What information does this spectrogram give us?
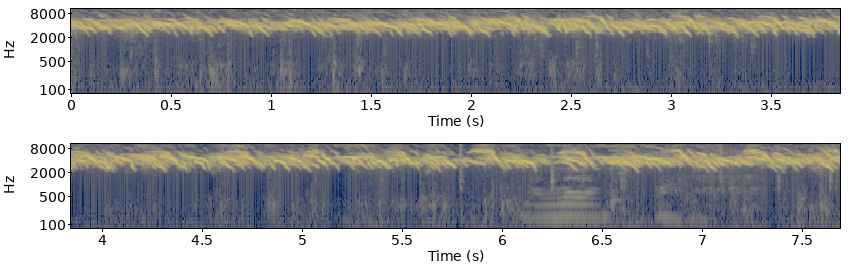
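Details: Chicken chicks attacking a toy jeep keep up a loud, continuous chorus of high chirps. Near the end a single lower, harmonic clucking note briefly rises beneath the peeping.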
